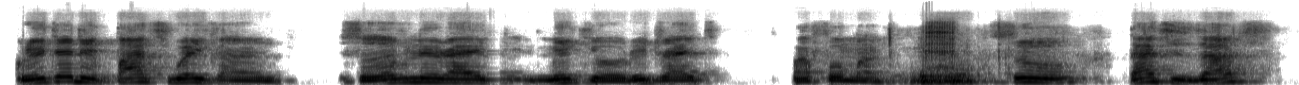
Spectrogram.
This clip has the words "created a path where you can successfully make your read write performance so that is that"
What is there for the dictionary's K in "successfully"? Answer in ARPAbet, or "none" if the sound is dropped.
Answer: none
